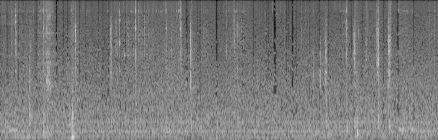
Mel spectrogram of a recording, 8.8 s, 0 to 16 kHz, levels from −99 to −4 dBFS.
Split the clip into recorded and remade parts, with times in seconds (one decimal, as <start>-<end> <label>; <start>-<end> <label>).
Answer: 0.0-8.8 recorded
